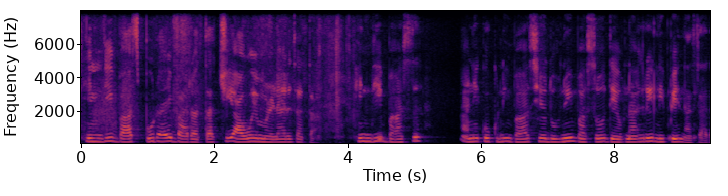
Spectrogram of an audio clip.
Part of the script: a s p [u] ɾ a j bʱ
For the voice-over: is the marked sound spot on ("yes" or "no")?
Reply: yes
